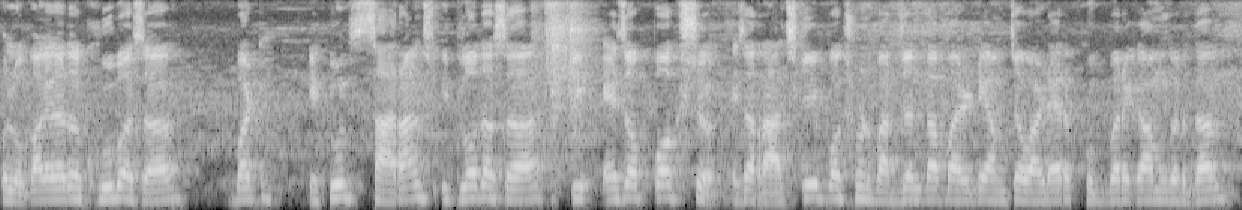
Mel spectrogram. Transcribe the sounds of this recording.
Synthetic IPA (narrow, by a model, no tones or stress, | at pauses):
lopakelat̪əɾkʰuːbəsa | bəʈ | et̪ʰuːnsaɾãŋsit̪lot̪asakiːed͡zapəkʂəet͡saɾad͡zkiːpəkʂpəɳbʱaɾd͡ʑənt̪apaɾʈiːamt͡ɕjaʋaɽ̤jaɾkʰuːb̚bʱəɾekamkəɾt̪at̪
